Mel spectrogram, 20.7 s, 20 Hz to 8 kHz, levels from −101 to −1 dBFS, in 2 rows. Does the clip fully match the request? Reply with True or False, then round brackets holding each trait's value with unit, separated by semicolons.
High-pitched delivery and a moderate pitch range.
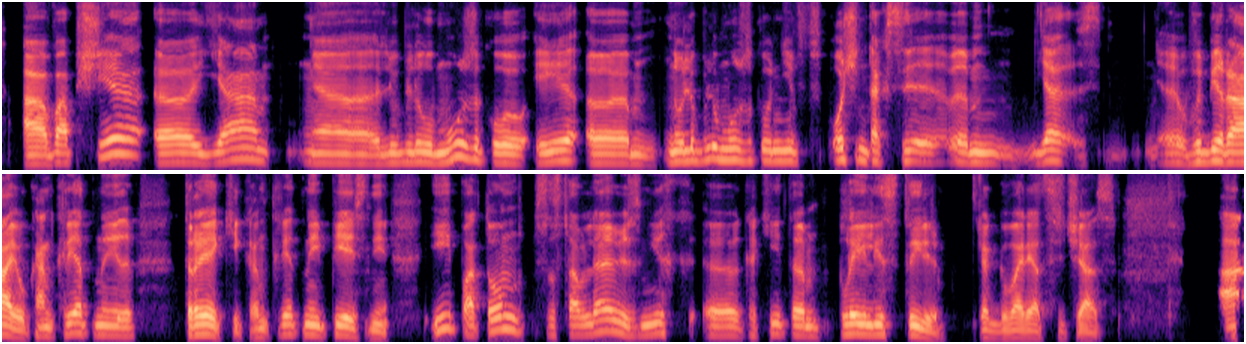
False (125 Hz; 3.3 semitones)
